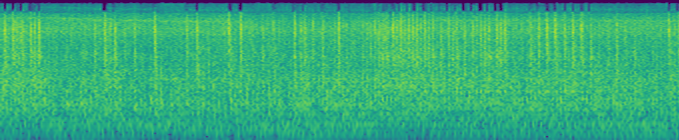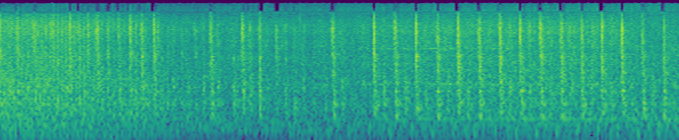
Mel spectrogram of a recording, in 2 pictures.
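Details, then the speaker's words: Suburban engine after new plugs, wires, cap, rotor, cleaned EGR and new brake booster: steady knock about three per second with a faint squeak, squeak lessening with driver side checked; source unconfirmed, valve cover removal next. "I can still hear the squeak it's just not as bad so it looks like a next step is to take the bve cover off and take a look"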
